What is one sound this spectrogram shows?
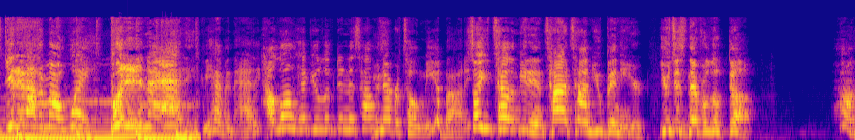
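A young man sings with feeling close to the microphone.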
